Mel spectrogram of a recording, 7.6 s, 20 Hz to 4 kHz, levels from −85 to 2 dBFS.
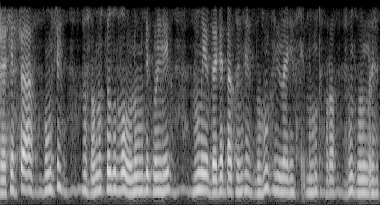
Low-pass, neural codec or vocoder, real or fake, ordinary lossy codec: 3.6 kHz; autoencoder, 22.05 kHz, a latent of 192 numbers a frame, VITS, trained on one speaker; fake; none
